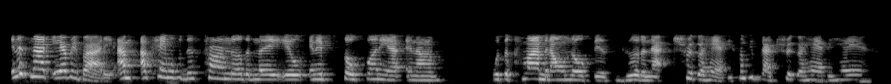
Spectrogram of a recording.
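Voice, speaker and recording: A woman with a Louisiana accent, fairly high-pitched and animated in tone, at a very fast pace. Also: lively intonation. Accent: US South, Louisiana. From Southeast Louisiana. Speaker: trichologist. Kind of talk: interview.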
